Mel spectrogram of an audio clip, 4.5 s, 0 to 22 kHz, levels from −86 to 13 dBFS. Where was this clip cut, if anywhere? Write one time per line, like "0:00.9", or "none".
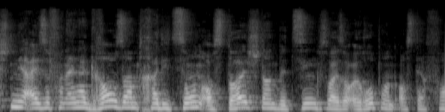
none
